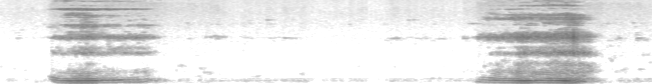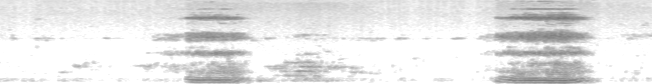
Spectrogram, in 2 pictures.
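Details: Loud, rumbling snores at regular intervals, about four in thirteen seconds, with quiet gaps between them; typical heavy snoring.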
